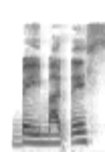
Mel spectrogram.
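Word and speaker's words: Weimar: wagneriano es relativo a Richard Wagner músico alemán beimar eh nativo de beimar Ciudad alemana también se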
